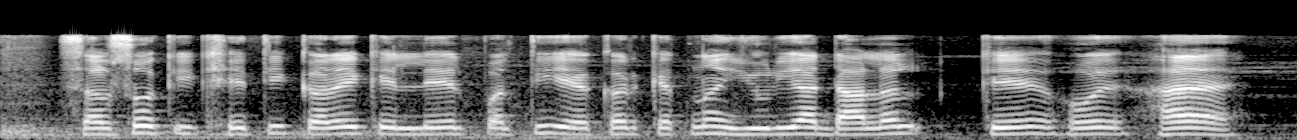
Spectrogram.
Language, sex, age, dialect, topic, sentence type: Maithili, male, 18-24, Bajjika, agriculture, question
